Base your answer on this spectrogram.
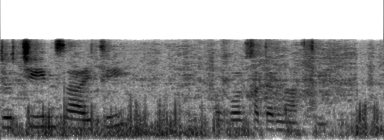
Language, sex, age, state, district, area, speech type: Urdu, female, 45-60, Bihar, Khagaria, rural, spontaneous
